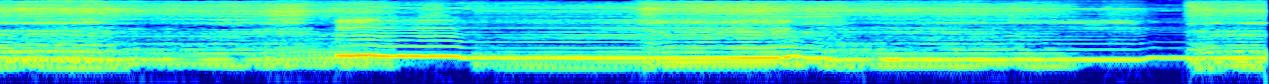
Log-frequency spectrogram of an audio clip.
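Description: Wordless hummed vocal music: long held notes that slide gently from one pitch to the next, with no beat.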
